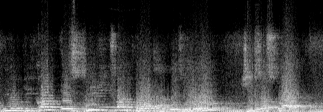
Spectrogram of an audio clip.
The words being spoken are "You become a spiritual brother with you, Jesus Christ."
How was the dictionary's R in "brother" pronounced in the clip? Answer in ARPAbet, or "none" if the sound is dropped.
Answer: none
